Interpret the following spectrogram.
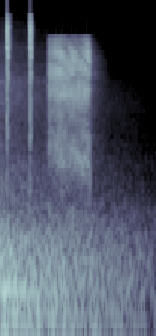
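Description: Closing outro sound effect: the last of a bass line dies away, two sharp clicks follow, then a short hiss of about half a second that cuts off abruptly.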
